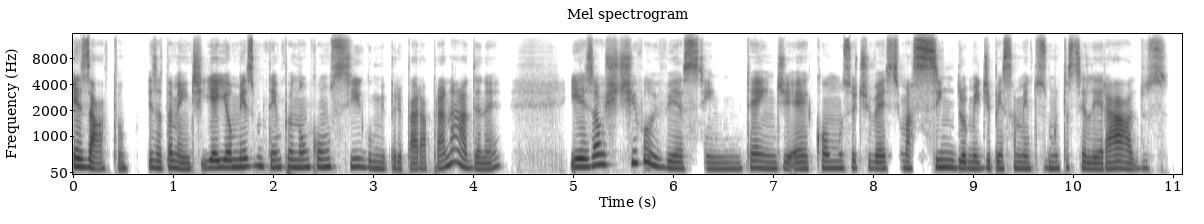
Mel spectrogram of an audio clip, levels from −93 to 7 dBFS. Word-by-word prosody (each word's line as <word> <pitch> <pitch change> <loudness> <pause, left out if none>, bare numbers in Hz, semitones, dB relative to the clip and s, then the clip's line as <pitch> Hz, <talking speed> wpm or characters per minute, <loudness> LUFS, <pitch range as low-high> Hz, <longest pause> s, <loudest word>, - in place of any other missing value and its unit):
Exato, 190 -6 +2 0.2
exatamente. 175 -4 -1
E 190 - +4
aí 190 +1 +5
ao 195 - +4
mesmo 215 +3 +2
tempo 200 0 -3
eu 195 - +1
não 195 +1 +1
consigo 205 -1 -2
me 165 -1 -4
preparar 155 -2 -4
para 155 - -2
nada, 200 - -1
né. 180 +10 -4 0.7
E - - +2
é 210 - +9
exaustivo 270 - +2
viver, 185 -8 -1
assim, 160 0 0
entende, 160 +1 -3
é 165 +2 0
como 180 0 -3
se 180 - -2
eu - - -4
tivesse 170 0 -3
uma 170 -1 -3
síndrome 180 -4 +5
de 175 +1 -3
pensamentos 170 0 -3
muito 170 +3 -5
acelerados. 165 0 0
175 Hz, 175 wpm, -23 LUFS, 165-200 Hz, 0.7 s, é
